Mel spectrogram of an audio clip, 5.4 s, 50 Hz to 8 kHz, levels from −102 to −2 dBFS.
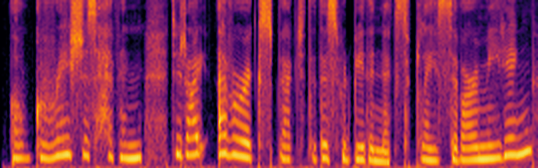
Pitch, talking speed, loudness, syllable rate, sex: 245 Hz, 190 wpm, -18 LUFS, 4.9 syllables/s, female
